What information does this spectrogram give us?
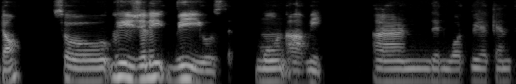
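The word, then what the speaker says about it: mon ami: We must use the masculine form of adjectives because we have to make the pronunciation smooth. We, for example, ma, ami.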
